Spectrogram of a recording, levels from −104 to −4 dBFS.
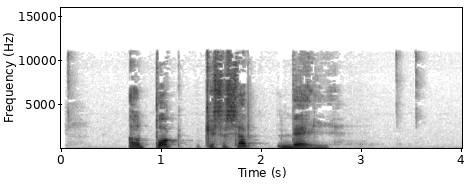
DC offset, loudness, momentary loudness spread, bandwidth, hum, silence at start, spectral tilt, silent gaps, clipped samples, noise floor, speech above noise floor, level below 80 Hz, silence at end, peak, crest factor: under 0.1%; -20 LUFS; 12 LU; 11.5 kHz; none; 0.7 s; -3.5 dB/octave; none; under 0.1%; -69 dBFS; 50 dB; -58 dBFS; 1.35 s; -2 dBFS; 20 dB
